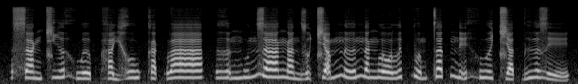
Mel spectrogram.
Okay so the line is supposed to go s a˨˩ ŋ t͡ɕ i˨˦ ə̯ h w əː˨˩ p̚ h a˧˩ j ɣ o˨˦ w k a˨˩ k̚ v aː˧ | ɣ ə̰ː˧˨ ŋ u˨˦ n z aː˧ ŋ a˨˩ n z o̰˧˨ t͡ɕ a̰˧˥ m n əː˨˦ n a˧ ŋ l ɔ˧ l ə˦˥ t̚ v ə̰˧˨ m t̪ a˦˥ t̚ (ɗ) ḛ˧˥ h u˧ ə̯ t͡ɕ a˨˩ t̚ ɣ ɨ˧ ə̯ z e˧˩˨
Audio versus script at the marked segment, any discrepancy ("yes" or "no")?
yes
